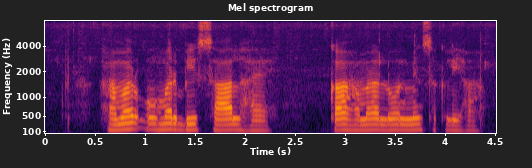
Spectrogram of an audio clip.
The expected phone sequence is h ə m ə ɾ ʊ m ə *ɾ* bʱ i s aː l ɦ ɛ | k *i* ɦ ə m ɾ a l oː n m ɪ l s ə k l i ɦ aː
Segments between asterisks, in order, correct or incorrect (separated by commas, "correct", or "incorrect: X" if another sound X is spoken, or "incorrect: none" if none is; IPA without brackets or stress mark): correct, incorrect: a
